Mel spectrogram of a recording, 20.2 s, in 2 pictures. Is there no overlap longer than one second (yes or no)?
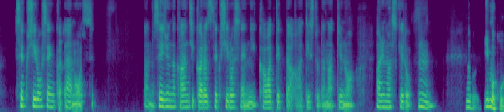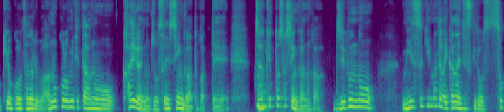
yes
